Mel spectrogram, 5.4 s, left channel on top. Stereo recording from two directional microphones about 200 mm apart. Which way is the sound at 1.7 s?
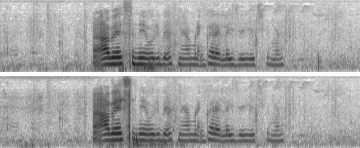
40° left (ahead or behind).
